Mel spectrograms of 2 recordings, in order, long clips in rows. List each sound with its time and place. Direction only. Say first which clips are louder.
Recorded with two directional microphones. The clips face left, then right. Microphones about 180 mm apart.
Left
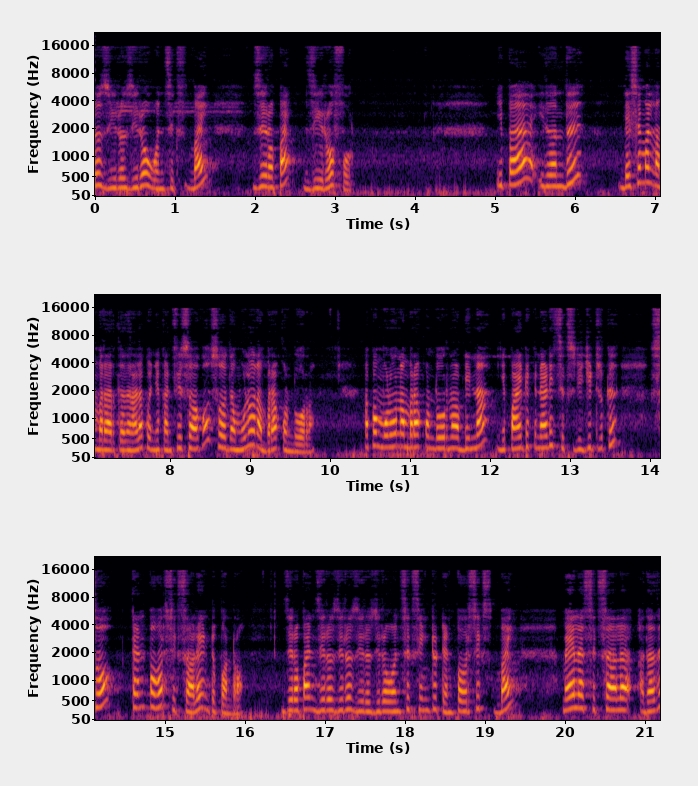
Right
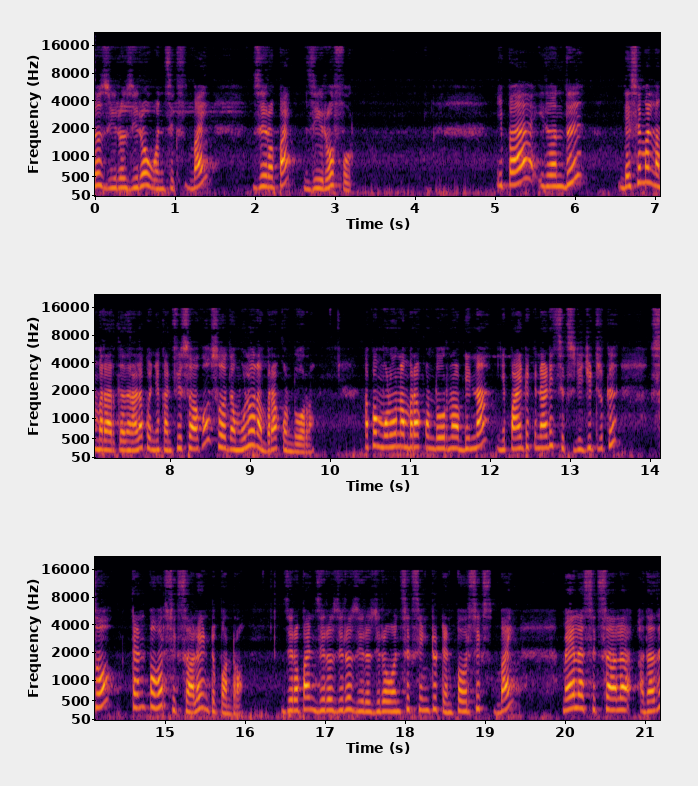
0.0 s a woman's voice: right 1 dB; 10° left (ahead or behind)
5.0 s a woman's voice: left 1 dB; 20° left (ahead or behind)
